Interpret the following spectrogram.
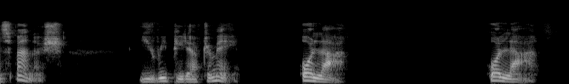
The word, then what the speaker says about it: hola: Hola, hola.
